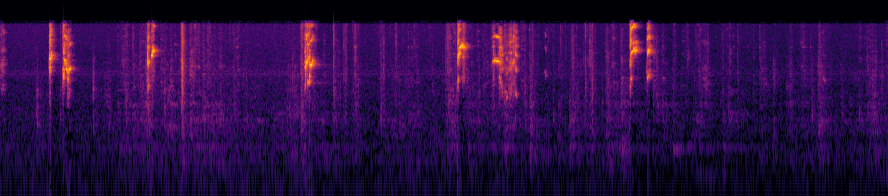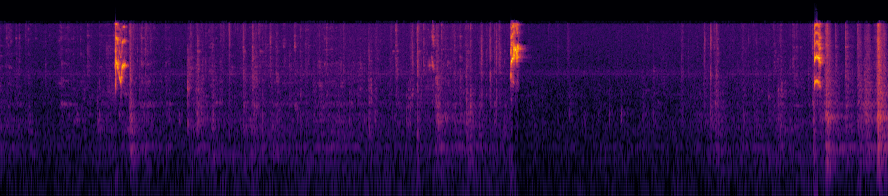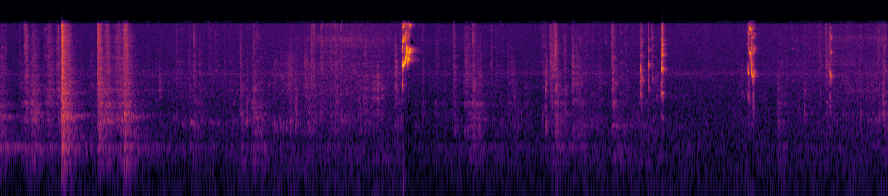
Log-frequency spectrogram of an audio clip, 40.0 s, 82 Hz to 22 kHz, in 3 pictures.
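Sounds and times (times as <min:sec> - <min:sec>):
small clicks and rustling: 0:01.3 - 0:36.6, 0:38.2 - 0:39.9
lovebird chirping: 0:21.0 - 0:21.2, 0:32.6 - 0:32.9.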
